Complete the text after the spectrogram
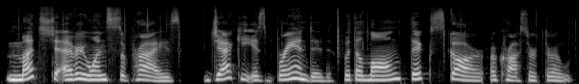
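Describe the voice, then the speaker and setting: A woman's voice: medium pitch, a little slow, dry recording. A woman narrating a dramatic audiobook story in a scripted style.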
